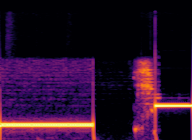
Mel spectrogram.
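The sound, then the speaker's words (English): A telephone dial tone as a call is placed to a call centre: a steady low tone, then a short pause, a brief burst of noise and a clear, higher steady tone. “Here's my call to Tanner. Here we go.”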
